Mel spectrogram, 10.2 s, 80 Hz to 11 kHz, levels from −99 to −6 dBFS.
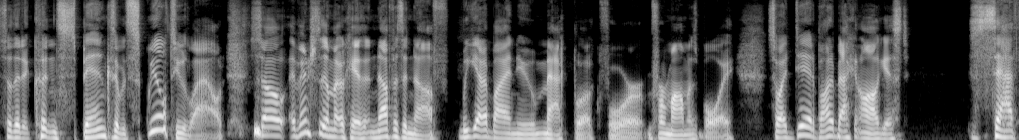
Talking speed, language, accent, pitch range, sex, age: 230 wpm, English, American, 130-180 Hz, male, 30-49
